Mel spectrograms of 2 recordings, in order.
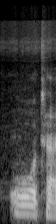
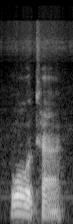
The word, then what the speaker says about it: water: And an American will say like, may I have a bottle of water, please? The T sounds like D.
